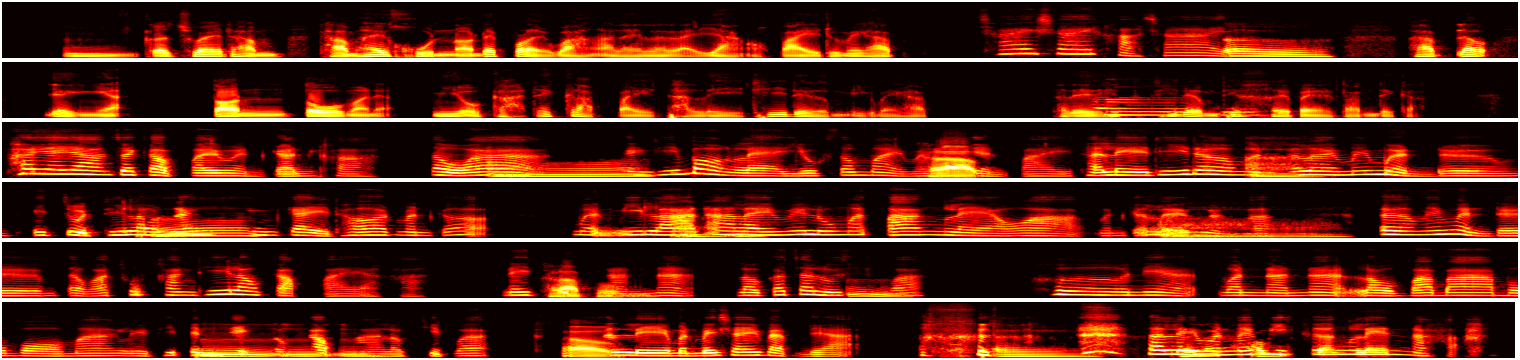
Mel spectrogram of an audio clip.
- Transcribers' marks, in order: tapping; other noise; chuckle; laughing while speaking: "ค่ะ"
- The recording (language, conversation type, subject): Thai, podcast, ท้องทะเลที่เห็นครั้งแรกส่งผลต่อคุณอย่างไร?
